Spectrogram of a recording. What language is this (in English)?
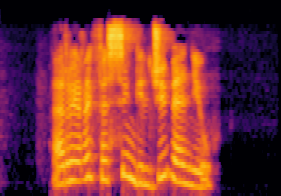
Kabyle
